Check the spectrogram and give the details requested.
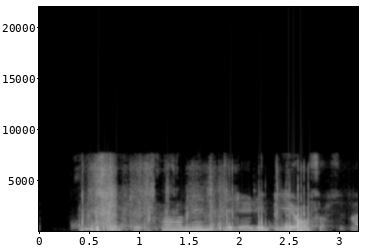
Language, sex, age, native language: Icelandic, male, 11, Icelandic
